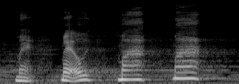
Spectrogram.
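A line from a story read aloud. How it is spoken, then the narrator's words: Screaming loudly. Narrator (Vietnamese): Tôi cứ hét toáng lên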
